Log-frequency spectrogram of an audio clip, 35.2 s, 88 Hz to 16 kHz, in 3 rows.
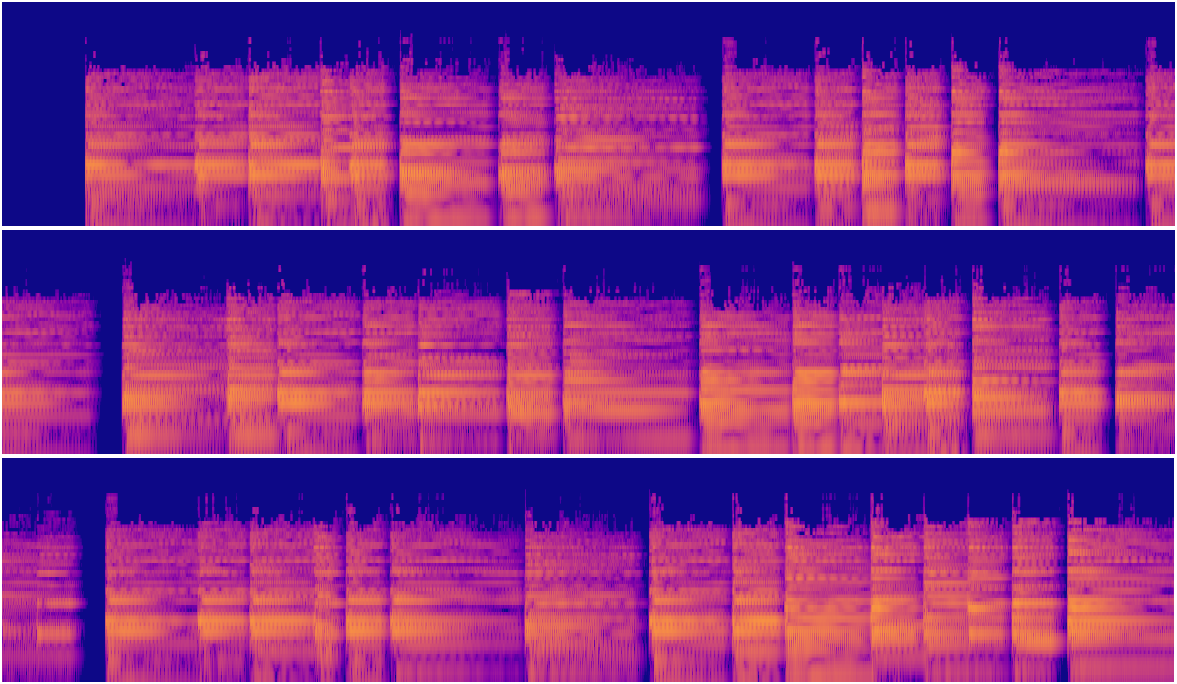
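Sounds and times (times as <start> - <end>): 
simple piano piece: 0.8 - 35.1.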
